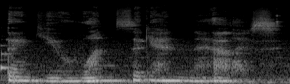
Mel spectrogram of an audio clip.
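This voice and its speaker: Slow, soft motherly storyteller witch. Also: lowish voice, fairly even intonation. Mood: wistful, fading. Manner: solemn, tender, measured. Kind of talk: English video game voice acting. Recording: echoey, loud music underneath. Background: music.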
